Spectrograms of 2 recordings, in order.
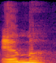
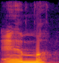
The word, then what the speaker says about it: em: root root m again this is pronounced like the letter m even though it's spelt e m and then there's someone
